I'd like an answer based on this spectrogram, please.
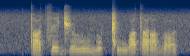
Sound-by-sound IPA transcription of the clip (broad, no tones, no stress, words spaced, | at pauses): tˤɵt͡sed͡ʒɵ luno ǁuwotˤɛɾa ðˤʏ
